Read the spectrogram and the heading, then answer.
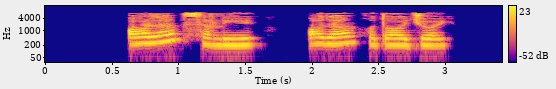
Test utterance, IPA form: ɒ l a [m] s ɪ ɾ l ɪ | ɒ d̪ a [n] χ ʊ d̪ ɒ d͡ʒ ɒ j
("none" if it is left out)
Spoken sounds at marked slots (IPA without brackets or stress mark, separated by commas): m, m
